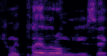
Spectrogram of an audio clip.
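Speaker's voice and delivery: soft, hushed stage whisper, half-whispered. Retelling how a young son quietly asked his mother: imitating son half-whispering. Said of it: "my son whispers in my wife's ear".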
